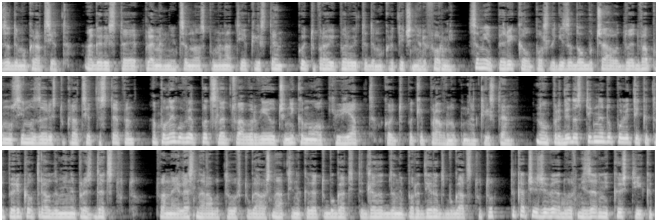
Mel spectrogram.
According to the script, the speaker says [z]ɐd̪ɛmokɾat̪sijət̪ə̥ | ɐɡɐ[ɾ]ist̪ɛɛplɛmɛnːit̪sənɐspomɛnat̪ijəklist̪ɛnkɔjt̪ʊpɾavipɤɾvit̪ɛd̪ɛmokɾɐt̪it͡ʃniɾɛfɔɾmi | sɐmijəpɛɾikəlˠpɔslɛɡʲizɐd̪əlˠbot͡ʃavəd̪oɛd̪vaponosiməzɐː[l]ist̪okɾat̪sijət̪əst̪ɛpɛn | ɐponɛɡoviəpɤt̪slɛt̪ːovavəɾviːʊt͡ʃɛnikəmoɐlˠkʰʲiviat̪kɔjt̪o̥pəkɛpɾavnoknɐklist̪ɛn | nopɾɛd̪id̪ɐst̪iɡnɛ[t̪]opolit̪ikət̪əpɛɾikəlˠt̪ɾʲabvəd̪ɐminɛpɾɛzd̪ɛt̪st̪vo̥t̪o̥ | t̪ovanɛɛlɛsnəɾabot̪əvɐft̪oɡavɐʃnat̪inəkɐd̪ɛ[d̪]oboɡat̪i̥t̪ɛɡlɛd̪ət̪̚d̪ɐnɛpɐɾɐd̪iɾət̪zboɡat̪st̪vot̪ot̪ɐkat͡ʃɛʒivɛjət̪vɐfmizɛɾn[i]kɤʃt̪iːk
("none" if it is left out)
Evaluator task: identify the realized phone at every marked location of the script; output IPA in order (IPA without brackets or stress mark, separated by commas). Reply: z, ɾ, ɾ, d̪, t̪, i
